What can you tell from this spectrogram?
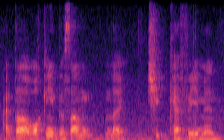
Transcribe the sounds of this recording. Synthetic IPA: ʔa̰ɪt̪ɔtawɔkɪ̃ŋĩntusãmla̰ɪk̚ | t͡ʃʰip̚kʰɛfemɛ̃n

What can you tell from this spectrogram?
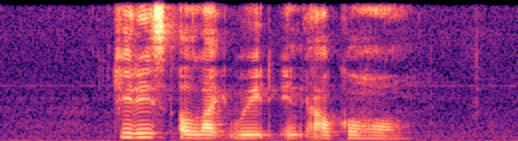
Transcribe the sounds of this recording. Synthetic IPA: kiɾisəlaɪʔ̚wetɪ̰̃nʔɛ̰lkəɦɔl

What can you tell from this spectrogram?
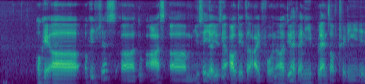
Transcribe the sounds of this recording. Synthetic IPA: okeʔʌoked͡ʒasʌtuʔa̰skʌmjusejuajuzɪ̃ŋə̰̃nʔa̰wt̚detəʔa̰jfõnʌ̰dujuhɛvɛ̰niplɛ̃nsɔftʰɹedĩŋḭ̃n

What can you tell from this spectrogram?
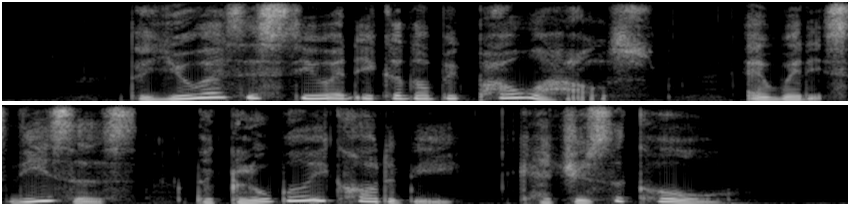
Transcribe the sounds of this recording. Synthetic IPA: d̪̥əjuɛsɪsstilɛ̃nikənɔmɪk̚pʰaʊəha̰ʊs | ʔɛ̃nwɛ̃nɪ̰tsnizə̰z | d̪̥əɡlobəlikʰɔnəmḭ | kʰɛt͡ʃɪsðəkʰo

